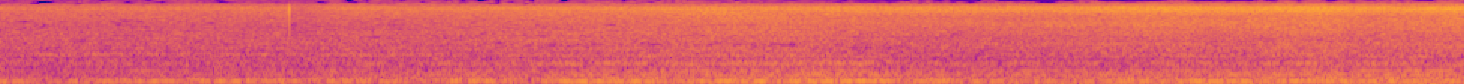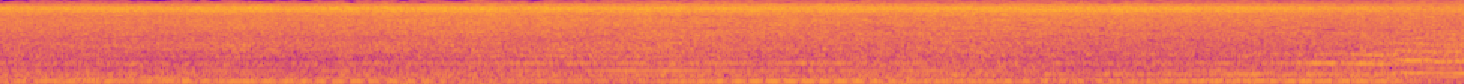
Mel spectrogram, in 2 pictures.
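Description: Approaching train's locomotive running with a steady low rumble that grows louder. Its horn starts to sound right at the end.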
